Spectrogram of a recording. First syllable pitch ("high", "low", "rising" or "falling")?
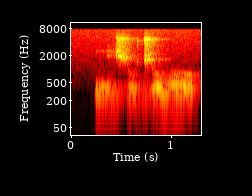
low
